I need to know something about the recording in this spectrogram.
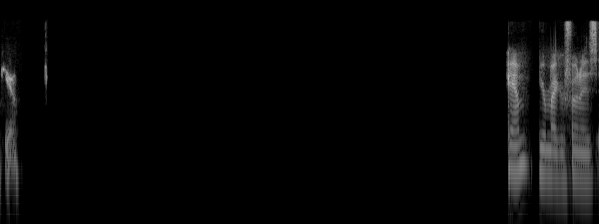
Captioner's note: silence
